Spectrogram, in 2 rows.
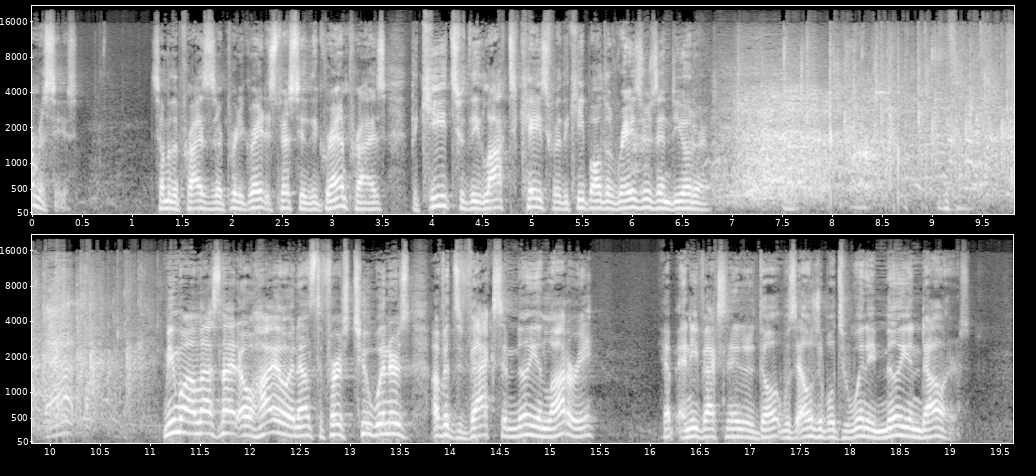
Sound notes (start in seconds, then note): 6.7 laughter; 9.2 applause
